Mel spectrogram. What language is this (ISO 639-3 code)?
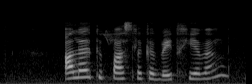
afr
